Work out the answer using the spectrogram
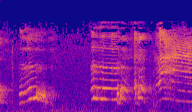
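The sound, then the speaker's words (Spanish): A baby cries on a sofa in several fussy, wailing bursts separated by brief pauses. The later cries come stronger and more strained, with no talk over them. “El bebé llora en el sofá.”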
